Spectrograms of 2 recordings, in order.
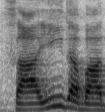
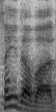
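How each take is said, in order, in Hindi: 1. पहला स्वर लंबा खींचा जाता है। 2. पहला स्वर छोटा रखा जाता है। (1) "लेकिन साईदाबाद अब उसे कहा जाने लगा है" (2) "लेकिन हकीकत में सईदाबाद है"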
